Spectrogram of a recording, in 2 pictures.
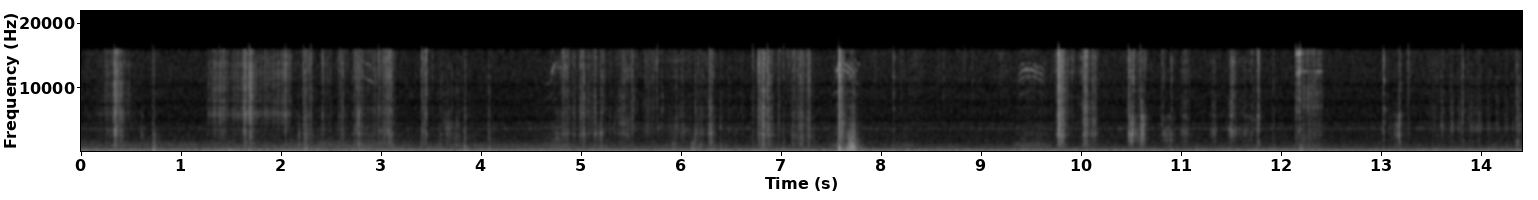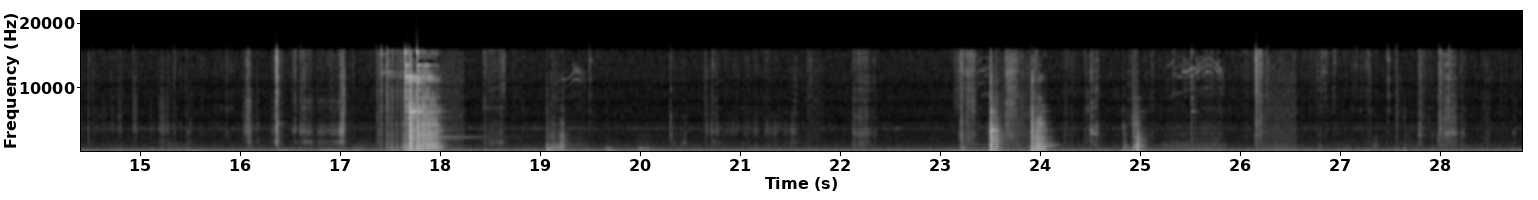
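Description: Scattered small clicks, taps and scrapes of metal forceps and insect pins being handled against a styrofoam pinning board and paper strips, with one louder noise about half a second long near the middle and a run of clicks near the end.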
